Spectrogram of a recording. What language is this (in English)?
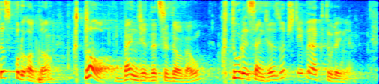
Polish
